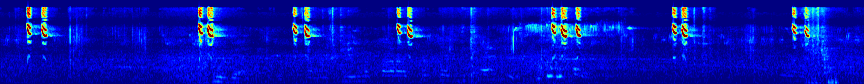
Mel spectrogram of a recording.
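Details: Repeated sharp, high two-note chirps from a European goldfinch, coming roughly every second or so in short clipped pairs, clear over a quiet background.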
